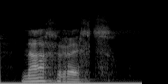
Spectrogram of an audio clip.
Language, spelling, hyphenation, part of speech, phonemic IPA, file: Dutch, nagerecht, na‧ge‧recht, noun, /ˈnaː.ɣəˌrɛxt/, Nl-nagerecht.ogg
- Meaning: dessert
